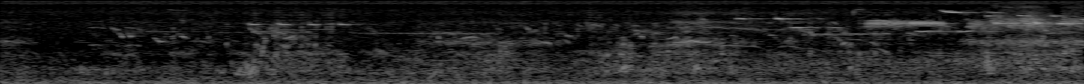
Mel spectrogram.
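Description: Near silence: faint scattered bird chirps and calls over a low steady outdoor rumble, with the calls growing busier about five seconds in.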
